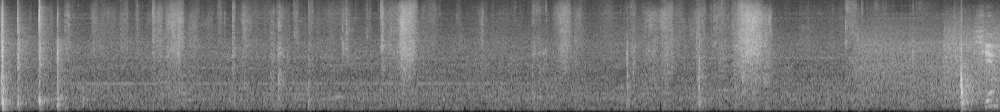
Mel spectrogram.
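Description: Hands folding and shaping bread dough into a round loaf on a floured wooden bench: soft pats and knocks of dough on wood, with a few sharper knocks in the first half-second and brief rustles about four and seven and a half seconds in.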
